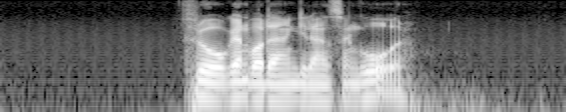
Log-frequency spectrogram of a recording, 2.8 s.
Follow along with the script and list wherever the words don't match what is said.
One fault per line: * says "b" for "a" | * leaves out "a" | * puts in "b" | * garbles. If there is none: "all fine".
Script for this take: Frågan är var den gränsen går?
* leaves out "är"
